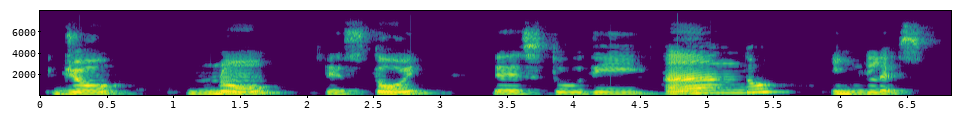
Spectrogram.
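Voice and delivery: very slow, word-by-word translation. Shown as a demonstration. Teacher translating the example for students, very slowly. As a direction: drag out each word for the class. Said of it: "Por ejemplo".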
